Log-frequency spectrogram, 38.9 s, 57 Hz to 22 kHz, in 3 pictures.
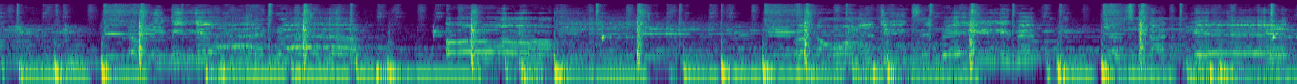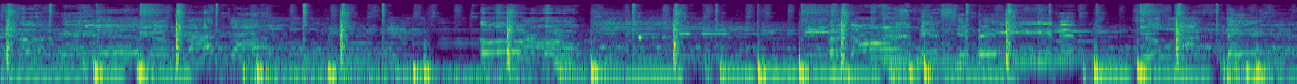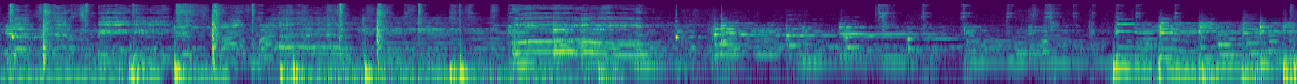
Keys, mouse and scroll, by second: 5.4-7.6 drag, 7.6 Tab, 8.5-11.0 middle drag, 11.0-11.5 scroll up 3, 11.5-14.0 shift+middle drag, 14.7 3, 14.9 click, 18.3-18.9 scroll down 1, 18.9-19.3 scroll up 1, 21.4 g, 26.3 click, 26.5 click, 27.6 2, 28.1 click, 29.0 alt+click, 35.0 g, 37.7 shift+middle click, 38.1-38.9 scroll down 1.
